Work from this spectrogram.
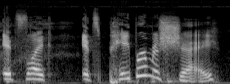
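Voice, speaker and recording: A woman's voice: on the high side, big pitch swings, slow pace, a bit bright, no echo. Chatty American woman telling a story. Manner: chatty, informal, peppered with "like". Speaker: podcast co-host. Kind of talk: casual conversational storytelling.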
